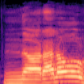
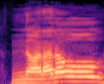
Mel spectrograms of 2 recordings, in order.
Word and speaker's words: not at all: d'accord not at all not all voyez comme je fais la prononciation tout d'un trait comme si c'était un seul mot not all not all not all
